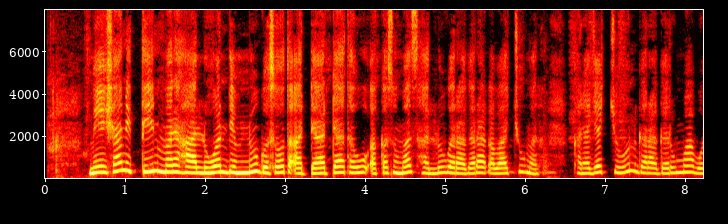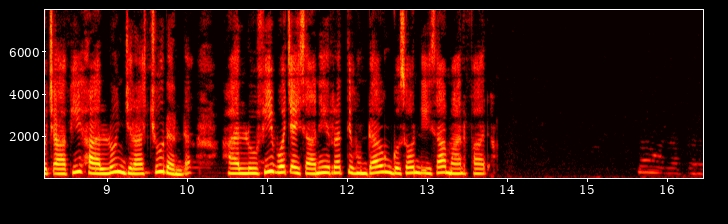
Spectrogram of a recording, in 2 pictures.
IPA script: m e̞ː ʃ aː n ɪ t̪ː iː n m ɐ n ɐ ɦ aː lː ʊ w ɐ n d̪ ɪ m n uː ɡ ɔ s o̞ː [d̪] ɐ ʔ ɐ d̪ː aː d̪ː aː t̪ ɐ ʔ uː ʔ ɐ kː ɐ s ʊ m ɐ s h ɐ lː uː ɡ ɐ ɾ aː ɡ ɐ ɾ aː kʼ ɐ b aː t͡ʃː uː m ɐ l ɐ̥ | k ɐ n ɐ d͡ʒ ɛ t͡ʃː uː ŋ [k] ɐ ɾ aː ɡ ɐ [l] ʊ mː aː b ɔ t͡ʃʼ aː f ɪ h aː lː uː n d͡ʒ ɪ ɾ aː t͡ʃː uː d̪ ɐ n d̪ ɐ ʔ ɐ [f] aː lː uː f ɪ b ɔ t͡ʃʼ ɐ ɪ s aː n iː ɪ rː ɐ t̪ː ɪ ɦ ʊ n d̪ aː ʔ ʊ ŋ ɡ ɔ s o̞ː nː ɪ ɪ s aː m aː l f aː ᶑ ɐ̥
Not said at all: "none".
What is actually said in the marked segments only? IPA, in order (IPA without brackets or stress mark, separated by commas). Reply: t̪, ɡ, ɾ, h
